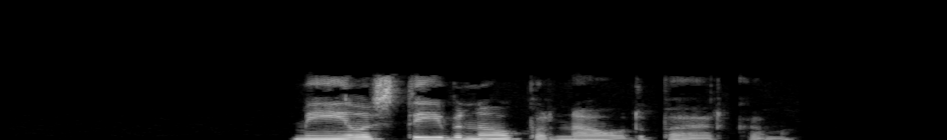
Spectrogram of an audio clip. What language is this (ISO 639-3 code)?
lav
